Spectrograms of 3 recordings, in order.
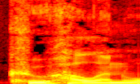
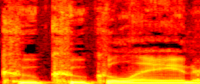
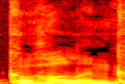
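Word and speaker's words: Cú Chulainn: Now, Robert, I admit before we did this episode, I had no idea who Cuchulainn was, and I probably would have pronounced it like Cuculain or whatever.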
